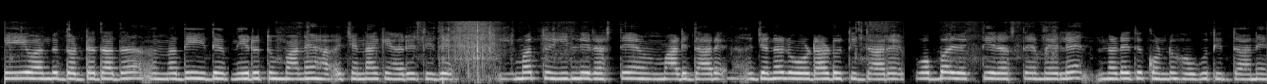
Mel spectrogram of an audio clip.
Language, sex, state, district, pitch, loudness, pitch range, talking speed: Kannada, female, Karnataka, Gulbarga, 260 Hz, -15 LUFS, 255-270 Hz, 100 wpm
